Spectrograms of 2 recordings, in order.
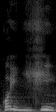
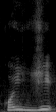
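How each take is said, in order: The two takes are said the same way.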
